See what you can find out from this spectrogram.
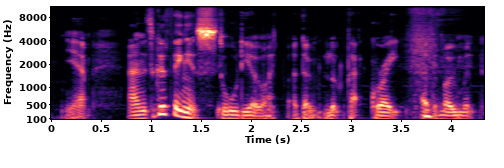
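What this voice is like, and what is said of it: Nasal, congested voice. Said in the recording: “You sound a bit nasal. ... I've got a little bit of a cold.”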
